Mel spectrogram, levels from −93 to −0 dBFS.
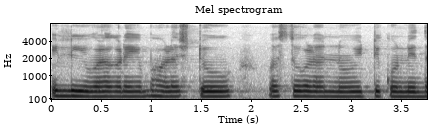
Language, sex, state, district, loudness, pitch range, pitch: Kannada, female, Karnataka, Bidar, -14 LUFS, 190-195 Hz, 190 Hz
